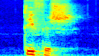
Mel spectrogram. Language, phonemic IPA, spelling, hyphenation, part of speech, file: Dutch, /ˈti.fʏs/, tyfus, ty‧fus, noun / interjection, Nl-tyfus.ogg
- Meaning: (noun) term used for typhus and typhoid fever; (interjection) shit! damn!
